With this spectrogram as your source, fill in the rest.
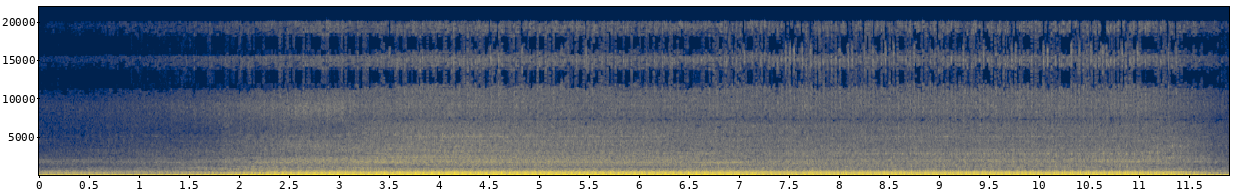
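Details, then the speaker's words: Car with 88,000 km at auction, AC fitted, turbo status unknown: idle sounds uneven with a lumpy pulse about three times a second over a steady low drone, then revved; sounds like a slight misfire, cause unconfirmed. "Actually, unfortunately, I thought it was way I mean, I think it is still way for the fame spec, but it sounds like a little misfire."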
